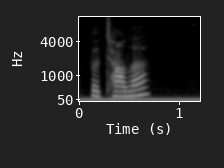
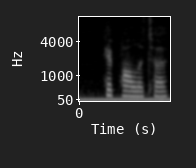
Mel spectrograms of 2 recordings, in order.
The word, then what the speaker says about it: Hippolita: Um, hippotala. Um, hippolita.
